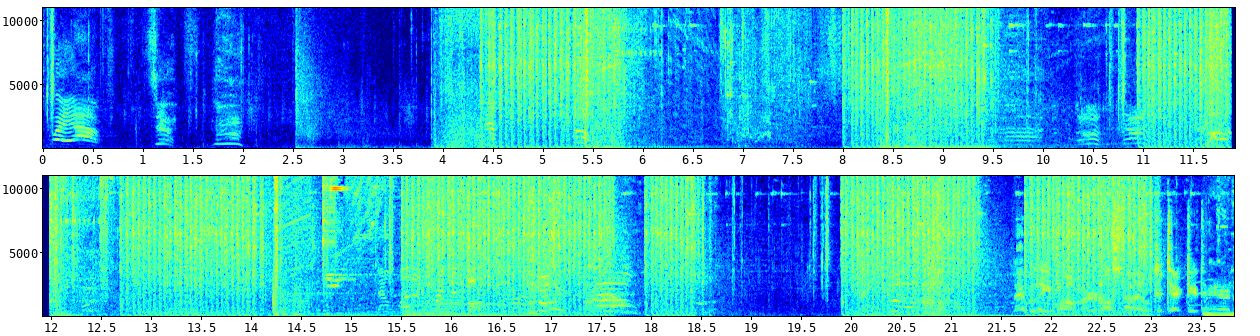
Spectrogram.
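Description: Sustained bursts of automatic gunfire from the video game The Division come in long stretches broken by short pauses, loud and dense, with people talking over the shooting.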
